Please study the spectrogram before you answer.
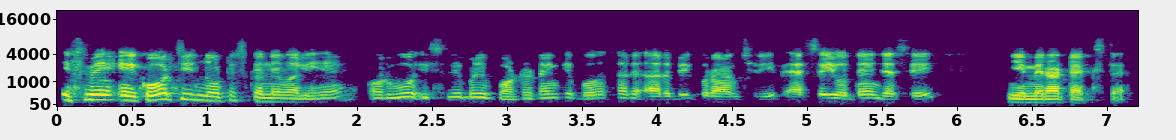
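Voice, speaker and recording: A man gives a patient, explanatory religious lesson at an ordinary middle pitch, dropping in English words as he goes. The recording is dry, with no room sound, and a little dull and muffled. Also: no room sound. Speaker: Quran teacher.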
